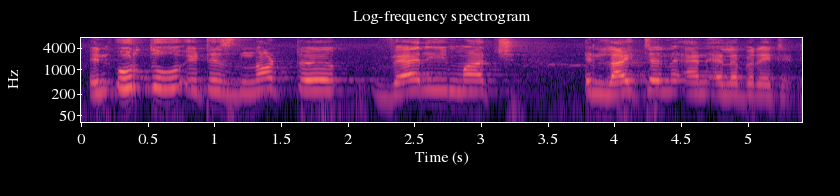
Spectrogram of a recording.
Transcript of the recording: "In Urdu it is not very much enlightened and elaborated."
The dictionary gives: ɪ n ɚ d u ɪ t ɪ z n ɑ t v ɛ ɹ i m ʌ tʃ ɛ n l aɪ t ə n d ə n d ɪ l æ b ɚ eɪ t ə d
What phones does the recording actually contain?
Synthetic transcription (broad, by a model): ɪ n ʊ d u ɪ t ɪ z n ɑ t v ɛ ɹ i m ʌ tʃ ɛ n l aɪ t ə n d ə n d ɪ l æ b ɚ eɪ t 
